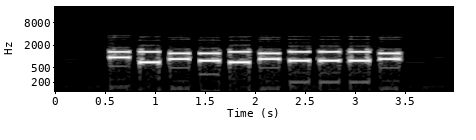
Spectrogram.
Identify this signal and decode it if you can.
DTMF, heard as telephone touch tones, tones of about 220 ms. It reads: 0274275557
